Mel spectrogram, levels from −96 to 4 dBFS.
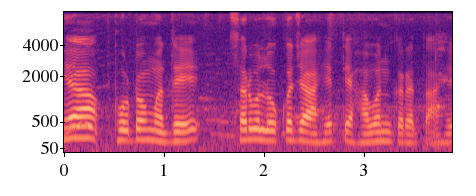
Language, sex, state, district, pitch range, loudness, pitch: Marathi, male, Maharashtra, Mumbai Suburban, 155-175 Hz, -18 LUFS, 165 Hz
